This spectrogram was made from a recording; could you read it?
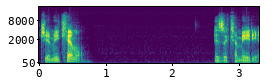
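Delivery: conspiratorial, secret-telling tone. Pretending to tell a big secret the feds might hear: mock hushed voice. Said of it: "I don't wanna say it too loud".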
